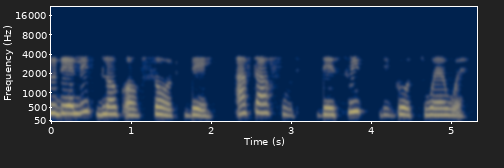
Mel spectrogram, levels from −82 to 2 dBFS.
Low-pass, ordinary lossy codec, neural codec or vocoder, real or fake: 3.6 kHz; AAC, 32 kbps; none; real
